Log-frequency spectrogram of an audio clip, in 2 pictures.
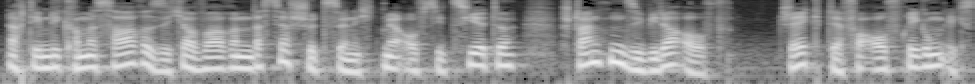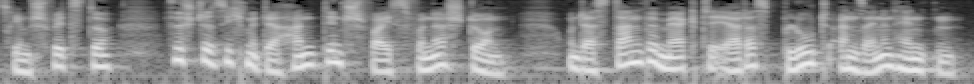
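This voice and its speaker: A man reading a crime story aloud as narrator in a steady storytelling manner. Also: mid-range voice, a little slow. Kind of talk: scripted narration.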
